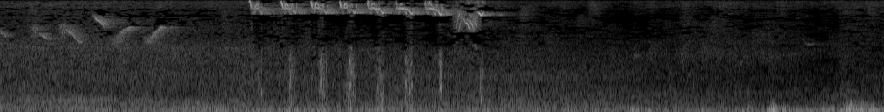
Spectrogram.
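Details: Bananaquit giving a thin, high buzzy run of rapid notes, partly masked by a string of sharp tapping clicks and low background hum.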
